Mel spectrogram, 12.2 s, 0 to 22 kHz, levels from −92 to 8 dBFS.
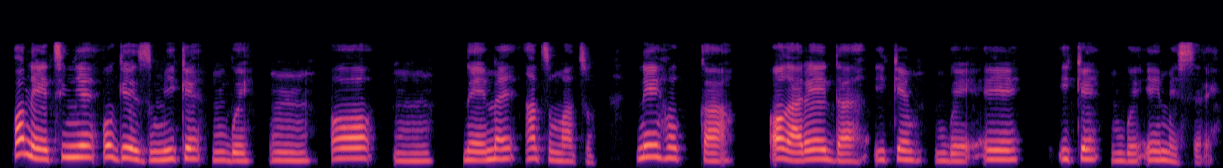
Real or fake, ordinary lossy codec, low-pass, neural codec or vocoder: fake; none; none; codec, 16 kHz, 4 kbps, FunCodec, trained on Chinese and English, 50 frames a second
